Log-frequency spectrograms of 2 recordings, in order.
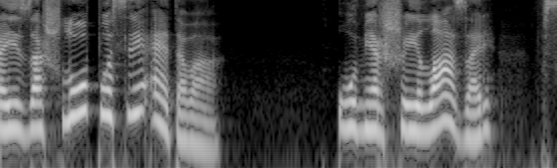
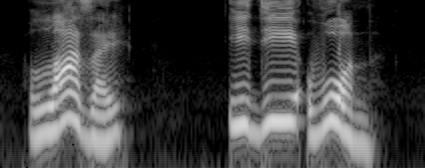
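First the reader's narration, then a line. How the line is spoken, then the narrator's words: Loud voice. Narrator (Russian): он сказал громким голосом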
